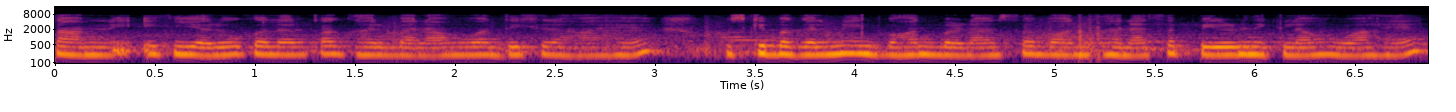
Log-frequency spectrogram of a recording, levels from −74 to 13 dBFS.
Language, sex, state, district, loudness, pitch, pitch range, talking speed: Hindi, female, Uttar Pradesh, Budaun, -18 LUFS, 205 Hz, 200-220 Hz, 220 wpm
